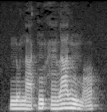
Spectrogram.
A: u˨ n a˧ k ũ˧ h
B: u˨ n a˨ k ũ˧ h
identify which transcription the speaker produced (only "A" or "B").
B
